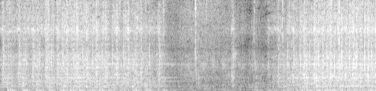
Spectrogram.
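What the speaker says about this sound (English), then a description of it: "I'm gonna stabilize this triangle by stitching in the ditch" Quilting machine stitching in the ditch on a quilt block, a steady fast mechanical needle hum that briefly slows and drops before resuming at full speed, close and alone.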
